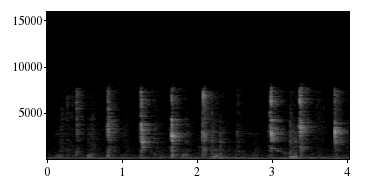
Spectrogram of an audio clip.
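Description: Faint close-miked chewing: wet mouth clicks and smacks, roughly two a second, as a man chews a hand-fed mouthful of rice, fried fish and greens.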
